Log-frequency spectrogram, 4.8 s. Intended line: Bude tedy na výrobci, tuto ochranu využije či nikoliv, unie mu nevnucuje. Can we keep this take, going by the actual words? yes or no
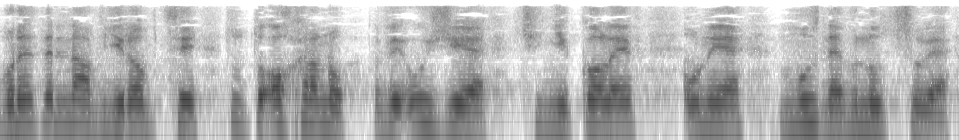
yes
